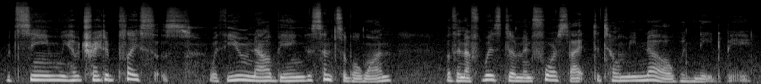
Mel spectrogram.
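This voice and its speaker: A woman playing an affectionate, teasing yet commanding succubus pirate captain in an intimate ASMR roleplay, softly spoken and often near a whisper, with formal old-fashioned phrasing. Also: lowish voice, normal speed, a little hiss or hum, close to an everyday voice, poor audio. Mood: tender, longing.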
